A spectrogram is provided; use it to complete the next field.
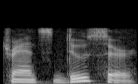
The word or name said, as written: transducer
